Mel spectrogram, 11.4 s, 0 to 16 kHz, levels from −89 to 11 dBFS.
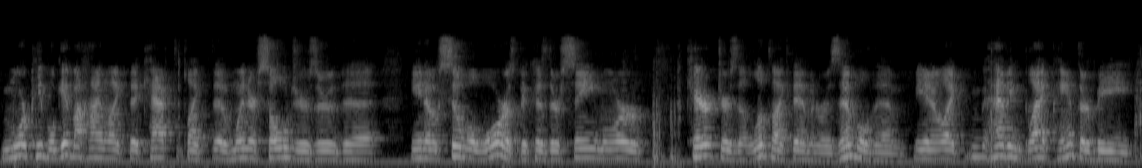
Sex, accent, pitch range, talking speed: male, American, 140-185 Hz, 190 wpm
